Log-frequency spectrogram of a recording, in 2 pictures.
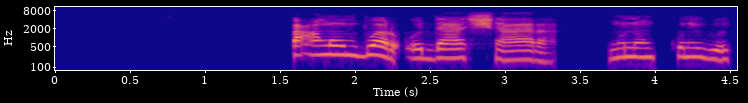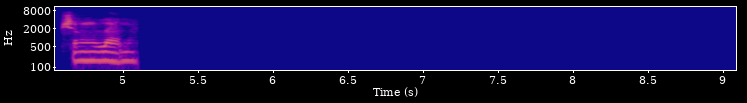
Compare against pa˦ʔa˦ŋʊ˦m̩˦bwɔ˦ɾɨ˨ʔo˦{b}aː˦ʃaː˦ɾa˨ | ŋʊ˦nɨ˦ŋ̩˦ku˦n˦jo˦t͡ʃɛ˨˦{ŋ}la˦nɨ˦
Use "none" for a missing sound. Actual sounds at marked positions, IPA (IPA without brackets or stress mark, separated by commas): d, ŋ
